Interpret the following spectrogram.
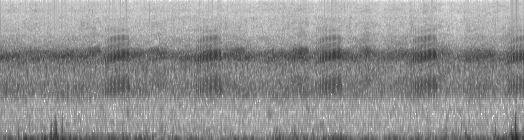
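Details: Rice-field frogs at dusk in rural Japan croak in a busy chorus, bursts of pulsed calls recurring about twice a second, with occasional low knocks and rumbling in the background.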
